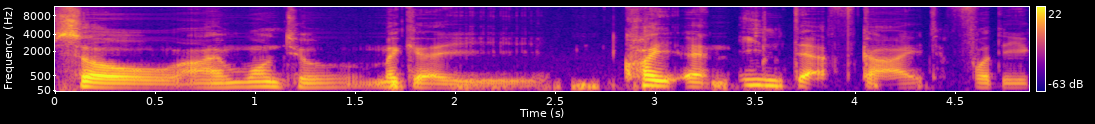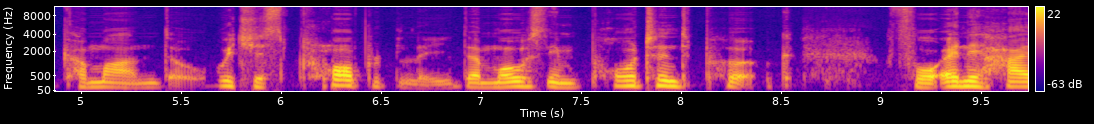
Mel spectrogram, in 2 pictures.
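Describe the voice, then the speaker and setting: A man with a Hong Kong accent speaks at a medium pitch with ordinary pitch variation and a fairly slow pace. The sound is dry and close, with no echo. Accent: Hong Kong Cantonese-accented English. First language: Cantonese. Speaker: video game guide creator. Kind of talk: tutorial. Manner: halting, with frequent self-corrections.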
